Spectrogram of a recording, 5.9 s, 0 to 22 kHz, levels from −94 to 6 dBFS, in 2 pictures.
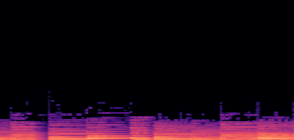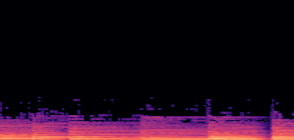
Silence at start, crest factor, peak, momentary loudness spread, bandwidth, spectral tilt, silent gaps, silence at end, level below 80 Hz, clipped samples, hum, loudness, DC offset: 0 s; 16 dB; -4 dBFS; 8 LU; 4.4 kHz; -7.5 dB/octave; none; 0 s; -48 dBFS; under 0.1%; none; -20 LUFS; under 0.1%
